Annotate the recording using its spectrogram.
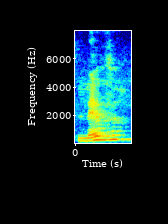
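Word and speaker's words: לב: 32, il faut savoir que c'est la valeur numérique du mot leb en hébreu qui se prononce lève.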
